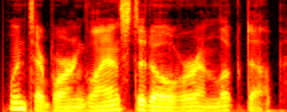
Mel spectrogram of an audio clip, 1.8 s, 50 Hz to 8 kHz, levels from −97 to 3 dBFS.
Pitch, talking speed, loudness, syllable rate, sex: 100 Hz, 235 wpm, -16 LUFS, 7.7 syllables/s, male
